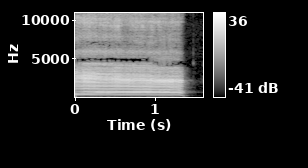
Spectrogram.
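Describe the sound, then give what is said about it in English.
A voice imitates a heavy metal singer's scream: one loud, buzzy, sustained note held steady for over a second, then cut off with a quick downward slide in pitch. “Yeah, but when he screams, it's like...”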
